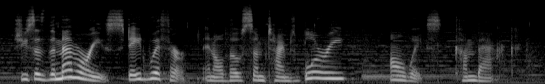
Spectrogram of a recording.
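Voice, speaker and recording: Music plays behind a woman speaking at a medium pitch and moderate pace. Her pitch swings very widely. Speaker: news reporter. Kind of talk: TV news report.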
